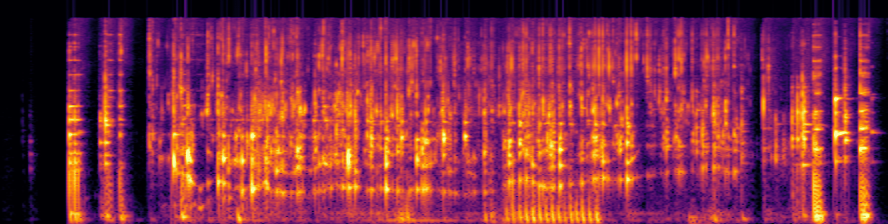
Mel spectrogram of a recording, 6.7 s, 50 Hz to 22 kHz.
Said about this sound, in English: But today, for myself, I'm going to go ahead and pour my drink. So yes, we're going to do the ASMR bit. So if you don't like this, skip 5 seconds ahead. Here we go. Oh, dripping.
